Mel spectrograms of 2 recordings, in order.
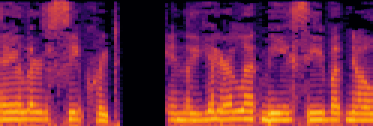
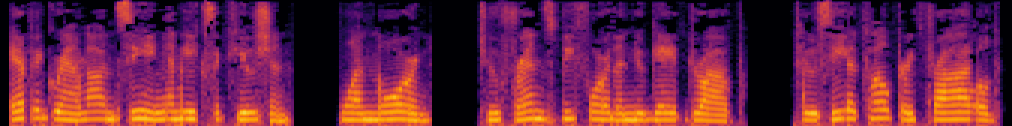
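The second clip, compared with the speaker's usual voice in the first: ordinary delivery, nothing marked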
